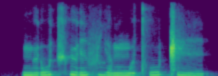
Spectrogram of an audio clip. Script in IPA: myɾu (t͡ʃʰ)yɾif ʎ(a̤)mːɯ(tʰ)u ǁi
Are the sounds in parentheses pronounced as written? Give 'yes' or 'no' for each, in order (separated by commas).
yes, no, yes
